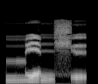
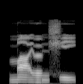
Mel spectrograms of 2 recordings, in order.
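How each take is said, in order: First: "меньше" said the Russian way, MYEN-shuh; Russian pronunciation. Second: "меньше" in English sounds, MY-un-shee; anglicized pronunciation. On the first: Language teacher introducing the word for less, Russian "меньше". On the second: Language teacher showing how it is pronounced, anglicized "меньше". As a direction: read "меньше" like an English transliteration. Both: Shown as a demonstration.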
